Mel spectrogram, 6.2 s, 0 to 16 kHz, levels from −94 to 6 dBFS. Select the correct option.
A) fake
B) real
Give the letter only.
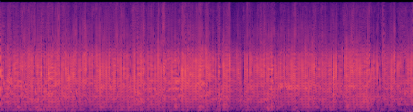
A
